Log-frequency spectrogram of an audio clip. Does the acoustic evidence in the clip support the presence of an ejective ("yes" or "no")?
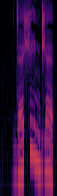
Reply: no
